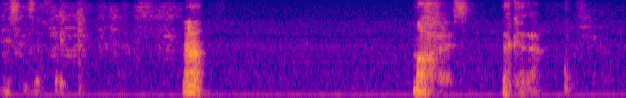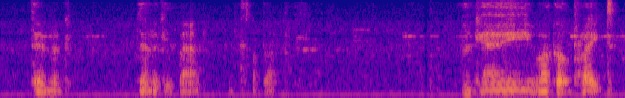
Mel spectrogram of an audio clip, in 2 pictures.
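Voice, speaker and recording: A man's voice: deep voice, sing-song, slow, gravelly, pauses often, bright, forceful tone, slightly rough, rough recording. A man rambling casually to his livestream chat while he builds, self-mocking and chuckling often. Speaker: livestream host building with bricks.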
